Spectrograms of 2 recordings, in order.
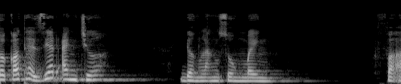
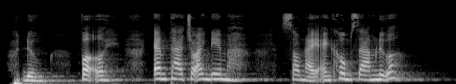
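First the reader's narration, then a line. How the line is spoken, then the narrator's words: Frightened desperate shout. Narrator (Vietnamese): Đường Lăng sợ hãi hét lên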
